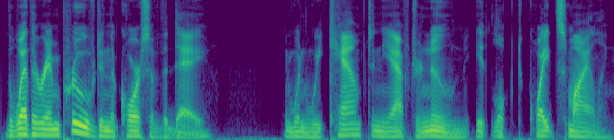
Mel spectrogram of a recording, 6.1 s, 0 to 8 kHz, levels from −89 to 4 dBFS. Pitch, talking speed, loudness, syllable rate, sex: 100 Hz, 195 wpm, -19 LUFS, 5.7 syllables/s, male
